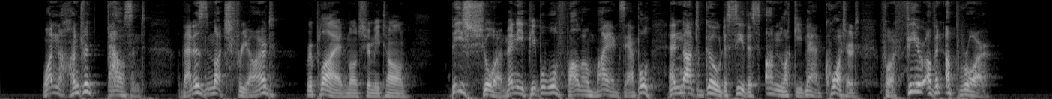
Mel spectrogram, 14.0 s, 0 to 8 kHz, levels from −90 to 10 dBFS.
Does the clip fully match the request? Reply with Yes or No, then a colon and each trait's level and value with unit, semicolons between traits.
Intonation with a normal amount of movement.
No: wide, 8.8 semitones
